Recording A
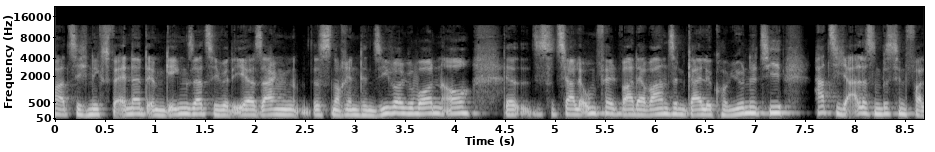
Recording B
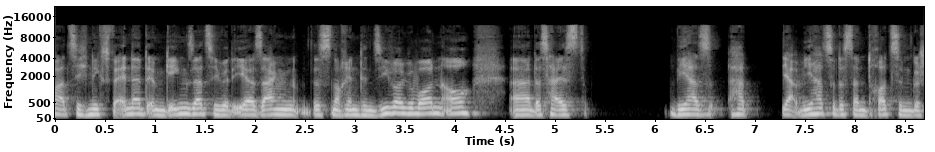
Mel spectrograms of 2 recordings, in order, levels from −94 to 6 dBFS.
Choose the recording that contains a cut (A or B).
A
